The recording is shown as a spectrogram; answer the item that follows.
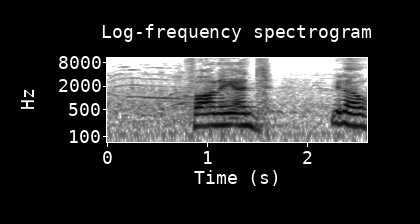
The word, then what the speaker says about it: Fani: cases like funny funny it's spelled Fanny it spelled Fanny like your ass right Fanny but when she became da she decided to add a little French little fancy fny fonny and you know fonny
